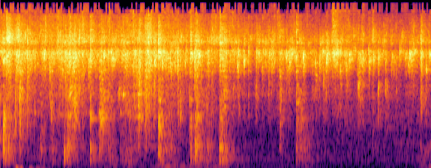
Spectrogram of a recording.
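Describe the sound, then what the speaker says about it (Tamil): Dried red and green chilies sautéing in a pan for South Indian pepper chicken, a continuous crackling sizzle with repeated scraping stir strokes, close and fairly loud. "நல்லா வதக்கி வச்சுக்கோங்க"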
